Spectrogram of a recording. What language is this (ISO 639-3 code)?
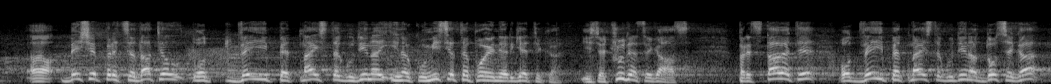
bul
